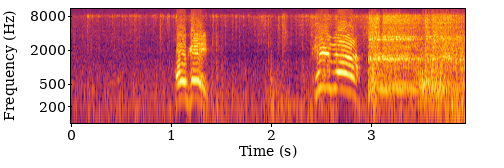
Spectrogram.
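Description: A middle-aged man shouts loudly.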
